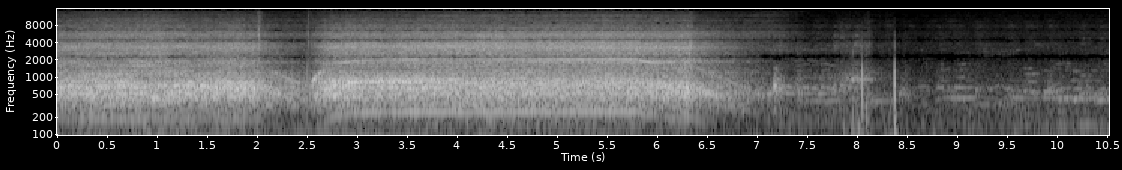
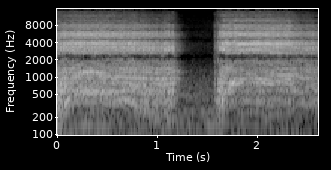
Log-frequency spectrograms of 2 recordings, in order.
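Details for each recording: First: Philips hair dryer after repair: a part had shifted and the blades were scraping the protective plastics; now steady even whoosh and clean motor hum, then off. Normal running. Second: Philips hair dryer: harsh, hissy scraping buzz that cuts out briefly and returns, then the dryer stops working; on disassembly a shifted part let the fan blades rub against the protective plastic housing.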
